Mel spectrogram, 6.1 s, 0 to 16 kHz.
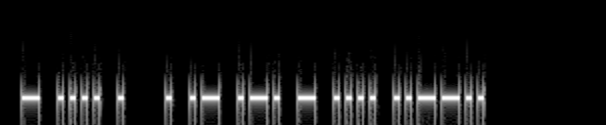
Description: Morse code, heard as a keyed tone, about 19 wpm, 700 Hz. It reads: THE EARTH?
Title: Sentences from Top 1200 Words 20wpm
